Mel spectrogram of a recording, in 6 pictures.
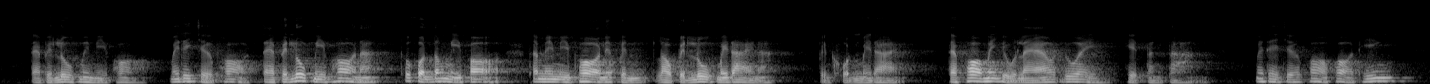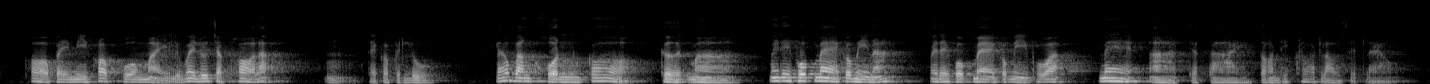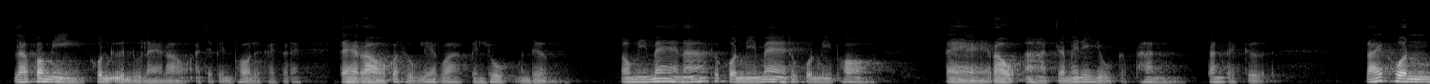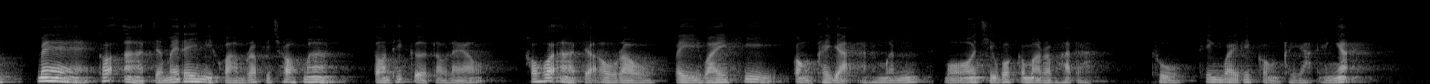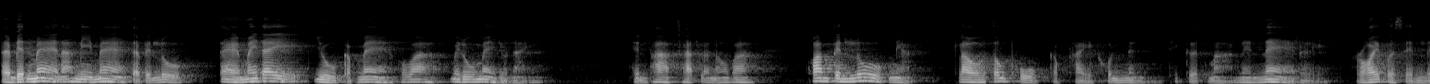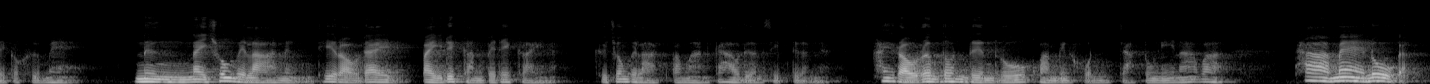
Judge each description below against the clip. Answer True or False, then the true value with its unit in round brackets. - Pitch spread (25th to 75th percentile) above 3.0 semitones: True (4.1 semitones)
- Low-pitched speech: True (110 Hz)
